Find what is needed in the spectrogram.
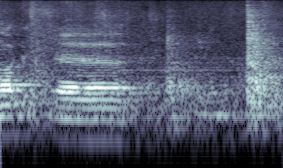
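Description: A man's voice holding a drawn-out, even-pitched hesitation sound between phrases, then a sharp click or knock shortly before the end.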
